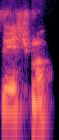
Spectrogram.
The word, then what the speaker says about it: Deshmukh: It's pronounced as Deshmukh, so you always get it right, don't worry. Yeah, why not I introduce myself? So my name is Deshmukh.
